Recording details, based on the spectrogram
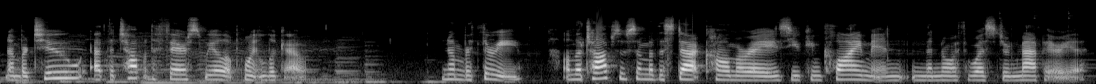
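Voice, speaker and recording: A woman reading scripted narration as a storyteller, in a measured, explanatory manner. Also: mid-range voice, steady tone. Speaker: narrator reading an online horror story about a video game. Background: music.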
